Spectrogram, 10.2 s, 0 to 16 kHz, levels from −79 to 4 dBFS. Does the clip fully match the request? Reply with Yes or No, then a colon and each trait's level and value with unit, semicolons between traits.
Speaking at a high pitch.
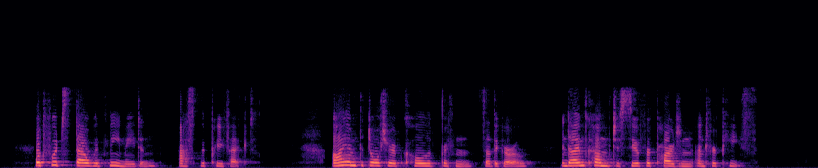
Yes: very high, 250 Hz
